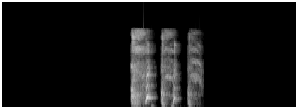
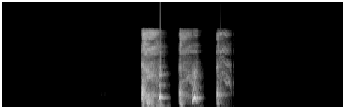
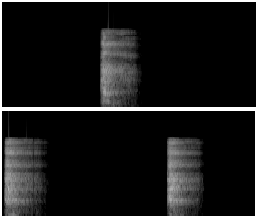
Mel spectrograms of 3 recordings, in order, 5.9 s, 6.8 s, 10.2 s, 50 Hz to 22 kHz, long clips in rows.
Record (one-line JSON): {"cough_length": "5.9 s", "cough_amplitude": 26079, "cough_signal_mean_std_ratio": 0.26, "three_cough_length": "6.8 s", "three_cough_amplitude": 27720, "three_cough_signal_mean_std_ratio": 0.26, "exhalation_length": "10.2 s", "exhalation_amplitude": 12275, "exhalation_signal_mean_std_ratio": 0.26, "survey_phase": "alpha (2021-03-01 to 2021-08-12)", "age": "18-44", "gender": "Female", "wearing_mask": "No", "symptom_none": true, "smoker_status": "Never smoked", "respiratory_condition_asthma": true, "respiratory_condition_other": false, "recruitment_source": "REACT", "submission_delay": "1 day", "covid_test_result": "Negative", "covid_test_method": "RT-qPCR"}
